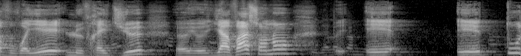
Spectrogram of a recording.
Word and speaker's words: Yahvah: sont enlevés de l'original normalement ça doit être yava que qu'on doit le prononcer bah ça a changé en y avit Jéhovah ou you ben alors que ce sont des noms qui n'ont pas été prononcés par les Juifs mais ce qui a été prononcé par les Juifs c'est yava et tout ceux qui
